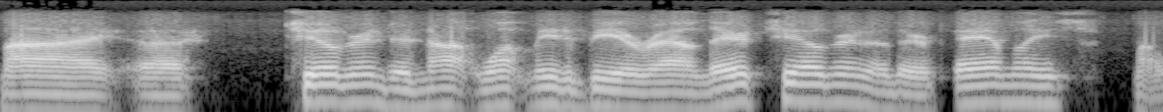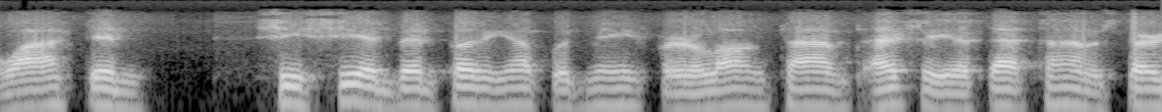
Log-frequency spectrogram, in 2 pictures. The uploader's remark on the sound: Noon Phone Meeting Speaker Series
